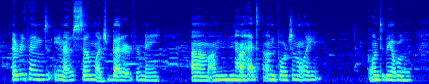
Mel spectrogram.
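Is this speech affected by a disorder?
Yes: cerebral palsy; from birth.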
